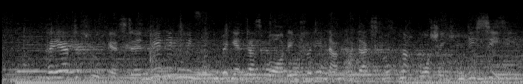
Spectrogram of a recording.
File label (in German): Flughafen Durchsage; Madam Secretary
